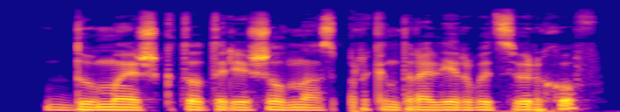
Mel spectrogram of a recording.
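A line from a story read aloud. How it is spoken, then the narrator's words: Plain question. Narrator (Russian): спросил я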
